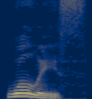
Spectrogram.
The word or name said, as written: woolies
